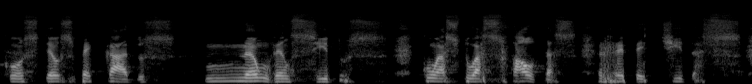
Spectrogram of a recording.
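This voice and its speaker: Delivering his sermon with emphasis, the male pastor moves from quiet, slow stretches to sudden loud bursts in a high pitch.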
